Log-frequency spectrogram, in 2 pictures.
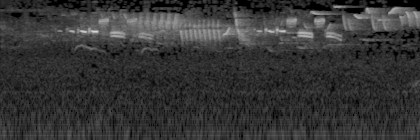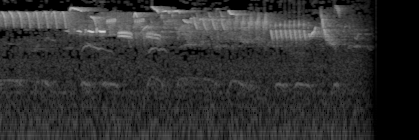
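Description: Songbirds singing, several overlapping voices of rapid trills and chirps, fading out near the end.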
